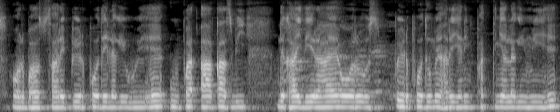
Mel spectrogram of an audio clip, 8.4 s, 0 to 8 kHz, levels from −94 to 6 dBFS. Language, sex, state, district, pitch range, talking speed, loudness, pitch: Hindi, male, Chhattisgarh, Bilaspur, 140-150 Hz, 180 wpm, -17 LUFS, 145 Hz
